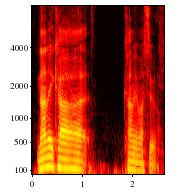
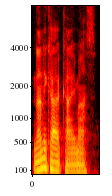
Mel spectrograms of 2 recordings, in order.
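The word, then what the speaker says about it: 何か買います: No, Nanika Kaimas. I don't have to do the Sue at the end.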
